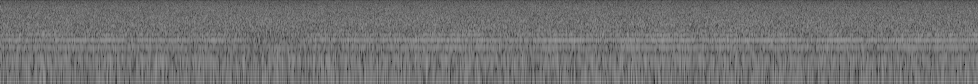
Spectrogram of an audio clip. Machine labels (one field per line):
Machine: fan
